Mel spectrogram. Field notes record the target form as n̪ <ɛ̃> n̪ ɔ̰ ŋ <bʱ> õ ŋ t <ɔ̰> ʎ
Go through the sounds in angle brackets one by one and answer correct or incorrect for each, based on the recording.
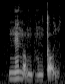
correct, correct, correct

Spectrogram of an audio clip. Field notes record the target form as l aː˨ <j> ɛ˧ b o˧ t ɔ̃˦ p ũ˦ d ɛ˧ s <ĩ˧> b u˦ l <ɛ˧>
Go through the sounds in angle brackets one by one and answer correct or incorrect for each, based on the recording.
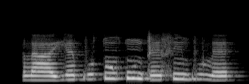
correct, incorrect, correct

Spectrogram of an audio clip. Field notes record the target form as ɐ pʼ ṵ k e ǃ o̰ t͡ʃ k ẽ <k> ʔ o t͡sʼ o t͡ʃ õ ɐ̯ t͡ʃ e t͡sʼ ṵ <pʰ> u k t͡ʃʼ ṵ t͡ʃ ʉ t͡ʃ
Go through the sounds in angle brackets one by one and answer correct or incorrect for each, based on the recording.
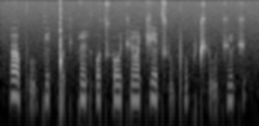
correct, incorrect

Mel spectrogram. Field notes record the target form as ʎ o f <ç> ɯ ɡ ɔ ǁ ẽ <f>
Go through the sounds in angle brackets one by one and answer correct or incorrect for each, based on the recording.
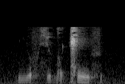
correct, correct

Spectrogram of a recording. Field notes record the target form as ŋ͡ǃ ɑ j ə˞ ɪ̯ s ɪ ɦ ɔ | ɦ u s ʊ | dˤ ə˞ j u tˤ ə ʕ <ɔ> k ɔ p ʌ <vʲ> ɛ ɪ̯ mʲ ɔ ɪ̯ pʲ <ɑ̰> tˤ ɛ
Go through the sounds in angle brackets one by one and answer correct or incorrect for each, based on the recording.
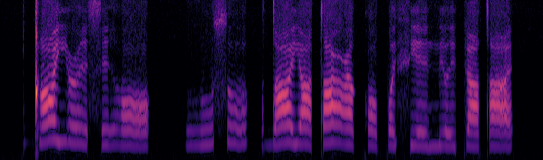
incorrect, incorrect, incorrect

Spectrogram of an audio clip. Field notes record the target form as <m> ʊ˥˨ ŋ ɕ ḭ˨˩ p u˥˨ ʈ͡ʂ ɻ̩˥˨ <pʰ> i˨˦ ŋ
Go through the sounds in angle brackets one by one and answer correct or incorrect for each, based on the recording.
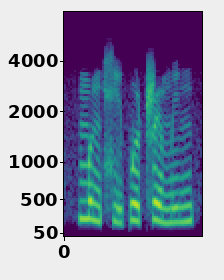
correct, incorrect

